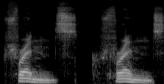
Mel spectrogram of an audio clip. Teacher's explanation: We have a consonant cluster of three consonants, n, d, and z.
